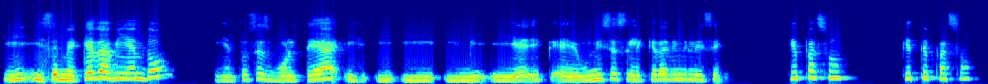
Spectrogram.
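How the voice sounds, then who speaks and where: Slow-talking older woman teaching. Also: medium pitch, dark tone. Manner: unhurried, repeats words, checks in with "¿sí?". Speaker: family-school speaker. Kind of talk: teaching talk with personal stories.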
